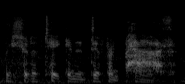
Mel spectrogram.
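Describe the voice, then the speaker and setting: Wise, cautious female leader, noisy backdrop. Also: very deep voice. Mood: concerned, reproving. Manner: measured, formal, admonishing. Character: wise, cautious woman leader, firm and concerned. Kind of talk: video game dramatic dialogue. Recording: game audio under effects noise.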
